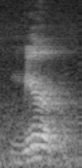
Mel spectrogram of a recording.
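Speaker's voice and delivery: usual speaking voice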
